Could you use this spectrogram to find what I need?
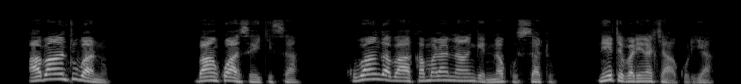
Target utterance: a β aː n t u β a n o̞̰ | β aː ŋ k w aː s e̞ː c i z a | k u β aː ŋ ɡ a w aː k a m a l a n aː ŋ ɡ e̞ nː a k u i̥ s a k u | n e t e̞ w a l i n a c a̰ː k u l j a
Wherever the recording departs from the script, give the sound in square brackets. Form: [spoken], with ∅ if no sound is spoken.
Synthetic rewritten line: a β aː n t u β a n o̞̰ | β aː ŋ k w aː s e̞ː c i [s] a | k u β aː ŋ ɡ a [β] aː k a m a l a n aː ŋ ɡ e̞ nː a k u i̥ s a [t] u | n e t e̞ [β] a l i n a c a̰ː k u l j a

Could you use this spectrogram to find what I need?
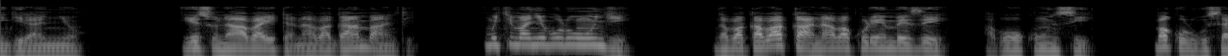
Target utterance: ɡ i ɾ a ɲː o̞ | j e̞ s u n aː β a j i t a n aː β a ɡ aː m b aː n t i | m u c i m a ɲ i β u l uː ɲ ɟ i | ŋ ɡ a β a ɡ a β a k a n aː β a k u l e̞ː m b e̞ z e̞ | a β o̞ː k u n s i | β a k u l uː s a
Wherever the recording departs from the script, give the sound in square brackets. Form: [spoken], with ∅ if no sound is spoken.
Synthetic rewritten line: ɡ i ɾ a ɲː o̞ | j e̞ s u n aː β a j i t a n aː β a ɡ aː m b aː n t i | m u c i m a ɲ i β u l uː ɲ ɟ i | ŋ ɡ a β a [k] a β a k a n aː β a k u l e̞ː m b e̞ z e̞ | a β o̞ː k [uː] n s i | β a k u l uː s a

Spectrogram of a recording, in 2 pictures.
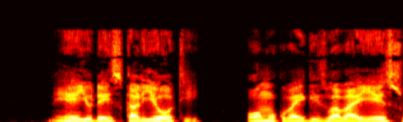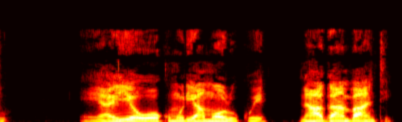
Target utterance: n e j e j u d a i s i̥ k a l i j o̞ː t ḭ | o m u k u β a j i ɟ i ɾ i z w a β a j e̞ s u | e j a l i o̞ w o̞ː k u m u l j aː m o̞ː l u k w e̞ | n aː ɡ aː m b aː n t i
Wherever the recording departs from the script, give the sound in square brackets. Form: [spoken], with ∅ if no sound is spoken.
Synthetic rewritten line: n e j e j u d a i s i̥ k a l i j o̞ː t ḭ | o m u k u β a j i [ɡ] i ɾ i z w a β a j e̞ s u | e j a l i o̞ w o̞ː k u m u l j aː m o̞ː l u k w e̞ | n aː ɡ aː m b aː n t i

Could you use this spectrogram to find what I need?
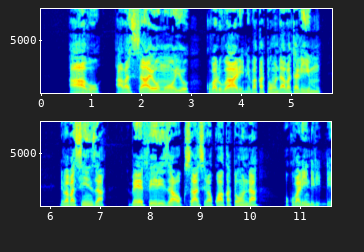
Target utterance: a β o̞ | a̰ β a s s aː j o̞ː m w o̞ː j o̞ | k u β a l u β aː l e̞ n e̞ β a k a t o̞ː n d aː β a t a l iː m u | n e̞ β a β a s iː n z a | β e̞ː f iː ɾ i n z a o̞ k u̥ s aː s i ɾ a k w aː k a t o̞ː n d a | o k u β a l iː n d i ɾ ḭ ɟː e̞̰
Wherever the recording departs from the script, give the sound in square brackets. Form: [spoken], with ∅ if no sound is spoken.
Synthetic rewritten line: a β o̞ | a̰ β a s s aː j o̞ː m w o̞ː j o̞ | k u β a l u β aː l e̞ n e̞ β a k a t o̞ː n d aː β a t a l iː m u | n e̞ β a β a s iː n z a | β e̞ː f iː ɾ i [∅] z a o̞ k u̥ s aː s i ɾ a k w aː k a t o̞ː n d a | o k u β a l iː n d i ɾ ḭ [dː] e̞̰

